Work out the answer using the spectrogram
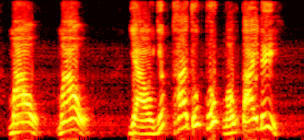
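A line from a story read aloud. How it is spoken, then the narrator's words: Alarmed shout. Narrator (Vietnamese): Thôi Dân thất kinh hét lớn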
